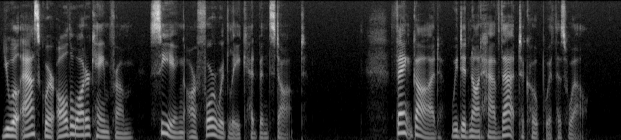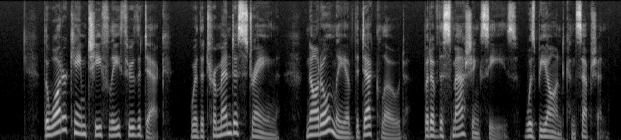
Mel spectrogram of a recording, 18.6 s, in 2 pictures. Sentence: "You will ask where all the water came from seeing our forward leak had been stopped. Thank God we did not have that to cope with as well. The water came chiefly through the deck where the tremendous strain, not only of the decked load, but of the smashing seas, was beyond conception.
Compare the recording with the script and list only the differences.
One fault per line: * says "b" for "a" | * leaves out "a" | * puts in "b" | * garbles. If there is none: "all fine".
* says "deck" for "decked"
